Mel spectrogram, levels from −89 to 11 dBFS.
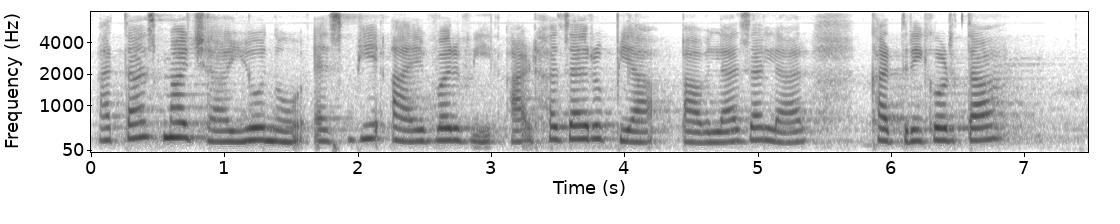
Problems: none marked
